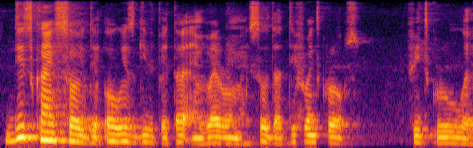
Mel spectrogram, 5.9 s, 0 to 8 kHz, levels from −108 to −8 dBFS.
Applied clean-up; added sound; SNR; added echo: none; none; none; none.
